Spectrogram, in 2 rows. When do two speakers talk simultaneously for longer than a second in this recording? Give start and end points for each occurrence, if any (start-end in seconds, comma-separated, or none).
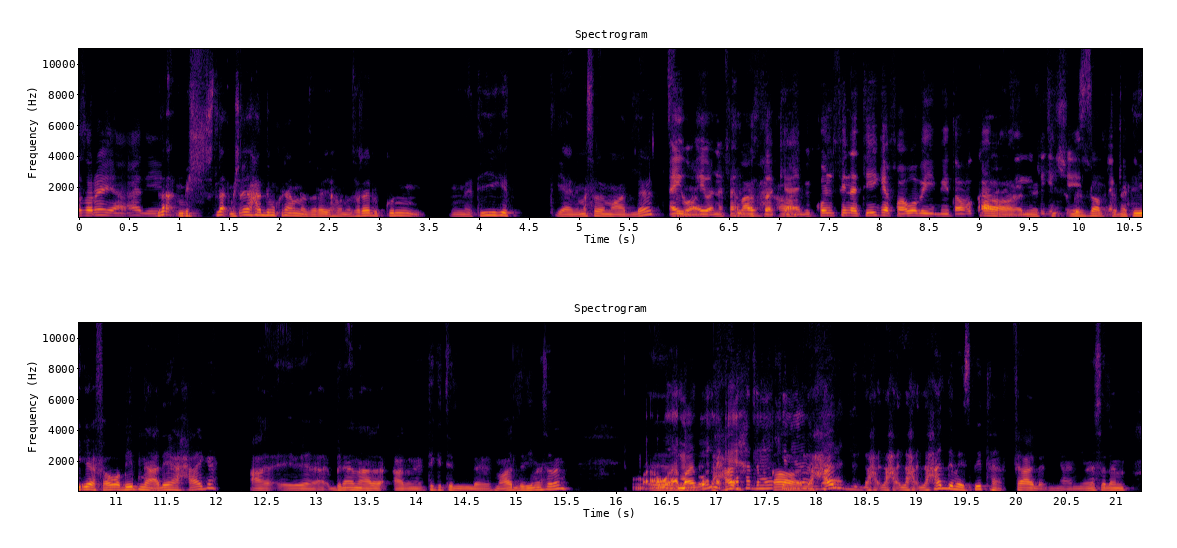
5.9-7.2, 9.0-10.7, 16.3-18.6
